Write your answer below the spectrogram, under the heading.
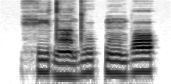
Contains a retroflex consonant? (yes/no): no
